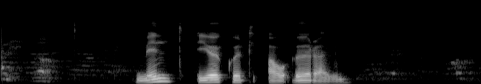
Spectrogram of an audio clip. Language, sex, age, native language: Icelandic, male, 30-39, Icelandic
